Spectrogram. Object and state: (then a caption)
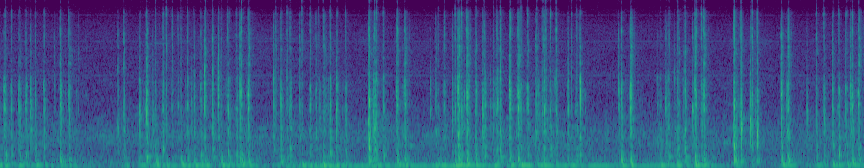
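Plastic membrane keyboard being typed on. Fingertips of both hands type rapidly on an RGB-backlit plastic Razer Ornata Chroma membrane gaming keyboard with a hollow casing. Quick, dry key taps come in bursts and short pauses over a steady low hum, each click bright and dying away almost instantly.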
